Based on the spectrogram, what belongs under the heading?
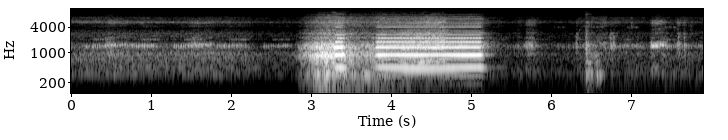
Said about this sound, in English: A car pulls up.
